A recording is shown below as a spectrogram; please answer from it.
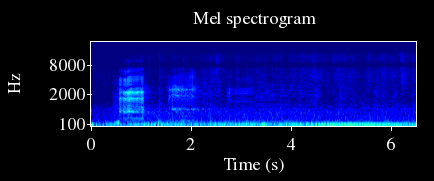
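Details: On an Irish farm in County Kilkenny, Zwartbles ewes head for a new hay bale the day after a frost; one loud tremulous bleat, then fainter answering bleats, with a steady low background rumble.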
